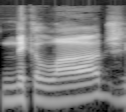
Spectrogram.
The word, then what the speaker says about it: Nikolaj: Apparently is it pronounced Nikolaj? You have to you do the J and everything. I don't know. – I do. – yeah, you do the J.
